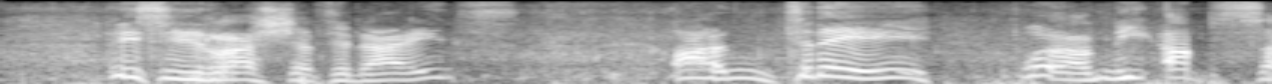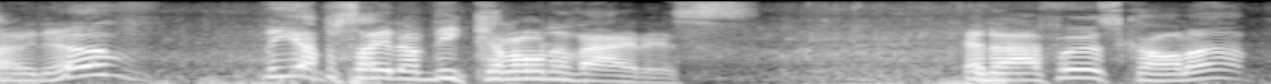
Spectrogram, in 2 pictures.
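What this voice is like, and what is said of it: Inconsistent put-on Russian accent. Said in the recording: “I made it like this Russian. And my accents are all over the place”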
